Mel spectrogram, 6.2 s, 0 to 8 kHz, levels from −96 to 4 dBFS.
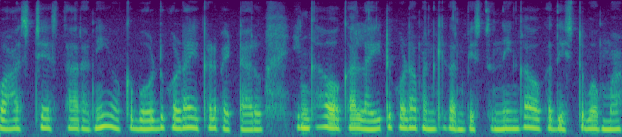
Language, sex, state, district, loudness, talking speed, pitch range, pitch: Telugu, female, Telangana, Nalgonda, -17 LUFS, 145 wpm, 185-210 Hz, 195 Hz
